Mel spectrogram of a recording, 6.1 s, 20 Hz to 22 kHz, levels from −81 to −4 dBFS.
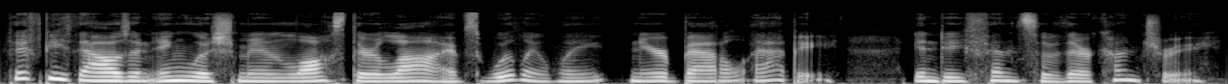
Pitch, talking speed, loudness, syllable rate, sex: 185 Hz, 145 wpm, -17 LUFS, 4.8 syllables/s, female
